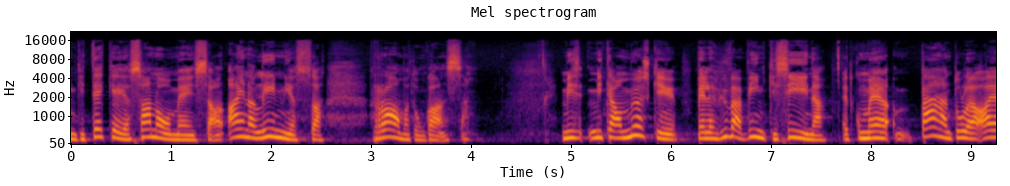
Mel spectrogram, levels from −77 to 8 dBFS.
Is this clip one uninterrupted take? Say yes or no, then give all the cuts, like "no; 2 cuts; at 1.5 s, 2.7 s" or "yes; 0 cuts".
no; 1 cut; at 7.6 s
